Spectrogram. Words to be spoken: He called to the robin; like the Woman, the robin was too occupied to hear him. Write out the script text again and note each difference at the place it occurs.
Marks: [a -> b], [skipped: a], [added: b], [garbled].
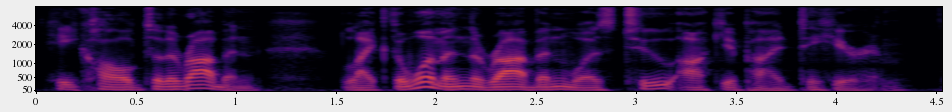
He called to the robin; like the Woman, the robin was too occupied to hear him.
